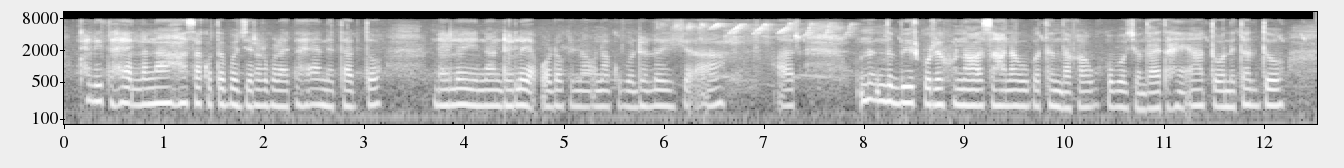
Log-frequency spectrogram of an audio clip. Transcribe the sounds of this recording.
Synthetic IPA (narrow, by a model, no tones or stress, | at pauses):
kʰalit̪aɦɛʔlanaɦãsakɔt̪ɛbɔd͡ʒɛɾaɾbaɽajt̪aɦɛ̃ʔanɛt̪aɾ̚d̪ɔ | ɖʱəlɔjinaɖəlɔja̰ʔkɔ̰ɖɔkɛnaɔnakɔbɔɖʱɛlɔjka̰ʔa | aɾ | ɔnɛt̪d̪ɔbiɾkɔɾɛkʰɔnasaɦanaɡukat̪ɛnd̪akawkkɔbɔt͡ʃɔnd̪ajt̪aɦɛ̃ʔat̪ɔnɛt̪aɾ̚d̪ɔ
